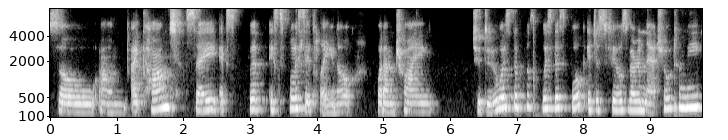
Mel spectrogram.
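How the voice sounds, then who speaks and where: A woman speaks with a Chinese accent at a medium pitch. Her pace is very slow and her pitch variation ordinary. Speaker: artist and author. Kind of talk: panel discussion. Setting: online video event.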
